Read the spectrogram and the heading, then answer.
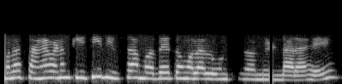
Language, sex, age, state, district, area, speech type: Marathi, female, 60+, Maharashtra, Nagpur, rural, conversation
